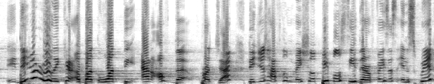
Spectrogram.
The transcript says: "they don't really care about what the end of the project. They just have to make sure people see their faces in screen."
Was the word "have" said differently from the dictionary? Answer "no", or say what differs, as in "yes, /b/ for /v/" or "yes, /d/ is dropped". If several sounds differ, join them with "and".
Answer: yes, /f/ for /v/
